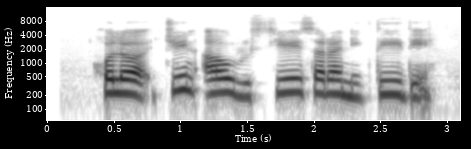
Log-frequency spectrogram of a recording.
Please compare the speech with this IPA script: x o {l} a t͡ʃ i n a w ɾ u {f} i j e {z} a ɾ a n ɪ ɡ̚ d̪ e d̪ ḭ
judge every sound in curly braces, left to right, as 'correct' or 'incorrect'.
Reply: correct, incorrect, incorrect

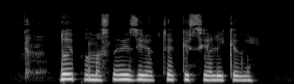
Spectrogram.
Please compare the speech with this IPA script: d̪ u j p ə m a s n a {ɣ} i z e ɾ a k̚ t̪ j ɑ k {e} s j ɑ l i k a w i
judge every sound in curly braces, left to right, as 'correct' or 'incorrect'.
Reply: incorrect, correct

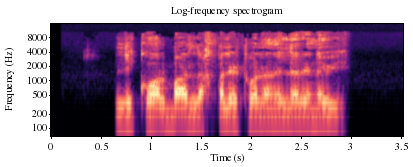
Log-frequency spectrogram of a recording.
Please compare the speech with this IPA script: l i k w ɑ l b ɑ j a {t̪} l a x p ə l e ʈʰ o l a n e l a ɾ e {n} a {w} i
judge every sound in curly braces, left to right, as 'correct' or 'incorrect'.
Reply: incorrect, correct, correct

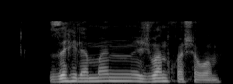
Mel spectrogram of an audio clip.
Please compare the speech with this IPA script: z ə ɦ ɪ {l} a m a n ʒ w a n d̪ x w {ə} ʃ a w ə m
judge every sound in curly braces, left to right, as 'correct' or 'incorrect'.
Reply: correct, incorrect

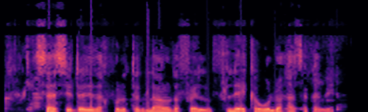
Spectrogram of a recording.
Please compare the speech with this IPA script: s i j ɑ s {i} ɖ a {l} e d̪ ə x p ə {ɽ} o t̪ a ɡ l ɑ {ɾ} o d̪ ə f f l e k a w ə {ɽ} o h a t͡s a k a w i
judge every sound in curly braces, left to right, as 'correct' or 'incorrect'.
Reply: correct, correct, incorrect, correct, incorrect

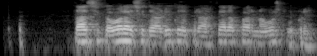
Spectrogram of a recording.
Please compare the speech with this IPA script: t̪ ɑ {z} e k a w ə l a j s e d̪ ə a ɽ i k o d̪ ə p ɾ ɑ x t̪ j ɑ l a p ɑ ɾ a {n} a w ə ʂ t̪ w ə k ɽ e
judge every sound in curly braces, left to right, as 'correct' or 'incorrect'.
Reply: incorrect, correct

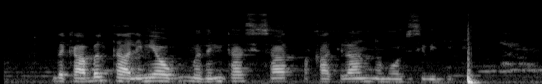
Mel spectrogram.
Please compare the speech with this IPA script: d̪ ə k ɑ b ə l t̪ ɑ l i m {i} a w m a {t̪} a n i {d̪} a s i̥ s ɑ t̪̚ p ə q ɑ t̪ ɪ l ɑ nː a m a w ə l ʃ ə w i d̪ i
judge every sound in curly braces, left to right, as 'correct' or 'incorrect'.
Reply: correct, incorrect, incorrect

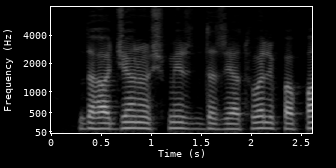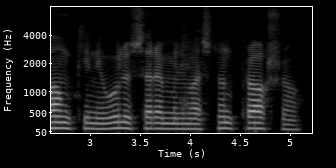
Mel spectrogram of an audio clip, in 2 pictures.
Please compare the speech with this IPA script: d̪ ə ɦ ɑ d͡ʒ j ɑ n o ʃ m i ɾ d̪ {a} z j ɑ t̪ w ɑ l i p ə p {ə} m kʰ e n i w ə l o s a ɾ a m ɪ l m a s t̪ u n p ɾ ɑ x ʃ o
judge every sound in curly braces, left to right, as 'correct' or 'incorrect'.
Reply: incorrect, incorrect

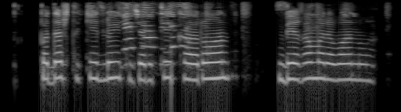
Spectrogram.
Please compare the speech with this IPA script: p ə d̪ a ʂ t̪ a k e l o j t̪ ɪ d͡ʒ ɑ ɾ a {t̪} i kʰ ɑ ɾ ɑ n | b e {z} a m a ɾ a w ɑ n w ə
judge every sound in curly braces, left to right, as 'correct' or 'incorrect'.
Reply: correct, incorrect

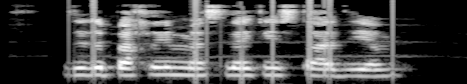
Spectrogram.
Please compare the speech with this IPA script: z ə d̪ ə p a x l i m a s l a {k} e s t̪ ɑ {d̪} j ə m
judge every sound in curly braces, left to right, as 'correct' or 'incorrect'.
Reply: correct, correct

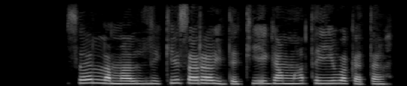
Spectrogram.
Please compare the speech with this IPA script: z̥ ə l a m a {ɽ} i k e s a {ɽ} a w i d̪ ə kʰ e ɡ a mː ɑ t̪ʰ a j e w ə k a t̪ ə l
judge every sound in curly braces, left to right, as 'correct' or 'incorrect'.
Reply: incorrect, incorrect

